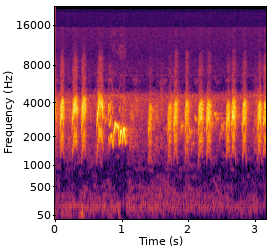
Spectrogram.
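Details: Noisy sooty-headed bulbul (kutilang) calling, a recording meant to lure bulbuls for trapping. Short bubbly chirps come in quick pairs and triplets, with a brief warbled phrase early on. A faint low hum sits underneath.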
